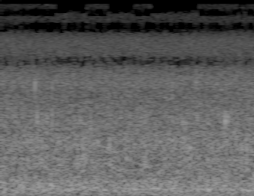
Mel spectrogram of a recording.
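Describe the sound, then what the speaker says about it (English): Water trickles and splashes steadily as a liter is filtered on an Appalachian Trail hike, a continuous close rushing hiss with no talking. "liter of water being filtered."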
